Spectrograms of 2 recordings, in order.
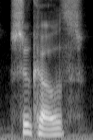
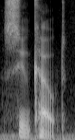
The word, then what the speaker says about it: Sukkot: Feast of the booths sucot sukkot. Oh yeah. Okay. Variations and spellings occur because these words are transliterations of the Hebrew word pronounced sukkot.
